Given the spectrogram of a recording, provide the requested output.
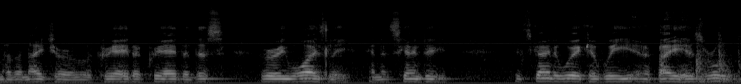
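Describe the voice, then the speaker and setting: A man at medium pitch with fairly even intonation, a moderate pace and long, frequent pauses, amid audible room echo. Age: 80s+. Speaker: soil consultant making a public submission. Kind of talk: public submission to council. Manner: halting.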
